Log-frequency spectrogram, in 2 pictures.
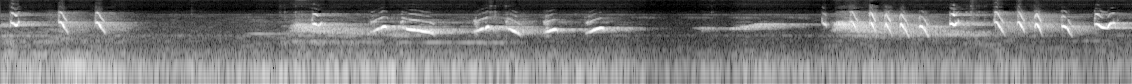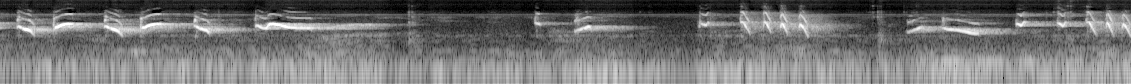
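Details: Loud whistled 'nembak nyiul' song of a Horsfield's babbler, pelanduk semak, from a masteran training recording: strings of sharp descending whistles alternating with rapid rattling bursts, several short gaps between phrases.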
